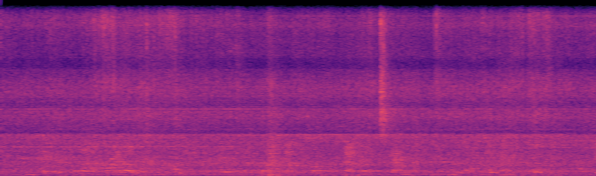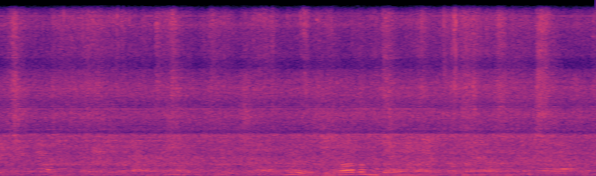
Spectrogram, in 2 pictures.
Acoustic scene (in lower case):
crowded indoor space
